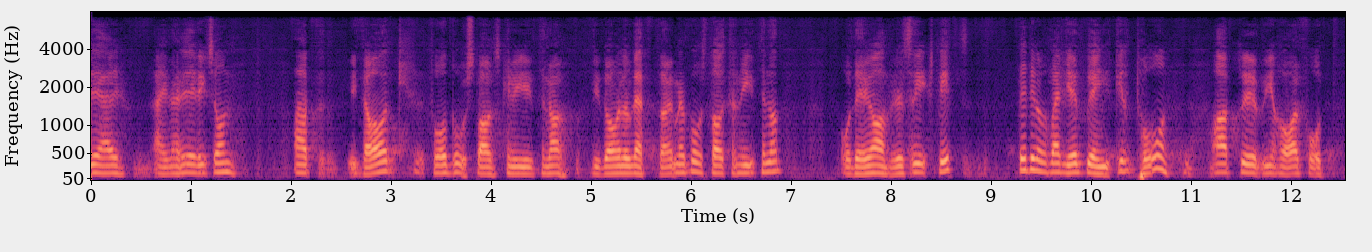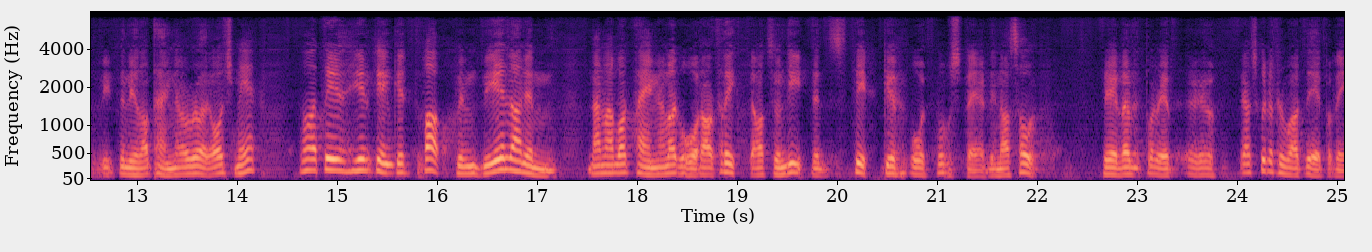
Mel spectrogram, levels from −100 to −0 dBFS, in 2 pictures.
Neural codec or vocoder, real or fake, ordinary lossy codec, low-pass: codec, 16 kHz, 0.5 kbps, FreqCodec, larger model; fake; AAC, 48 kbps; 7.2 kHz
